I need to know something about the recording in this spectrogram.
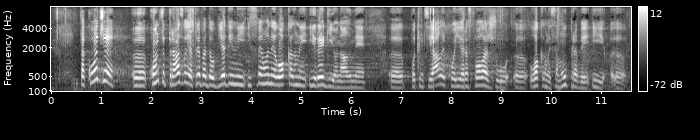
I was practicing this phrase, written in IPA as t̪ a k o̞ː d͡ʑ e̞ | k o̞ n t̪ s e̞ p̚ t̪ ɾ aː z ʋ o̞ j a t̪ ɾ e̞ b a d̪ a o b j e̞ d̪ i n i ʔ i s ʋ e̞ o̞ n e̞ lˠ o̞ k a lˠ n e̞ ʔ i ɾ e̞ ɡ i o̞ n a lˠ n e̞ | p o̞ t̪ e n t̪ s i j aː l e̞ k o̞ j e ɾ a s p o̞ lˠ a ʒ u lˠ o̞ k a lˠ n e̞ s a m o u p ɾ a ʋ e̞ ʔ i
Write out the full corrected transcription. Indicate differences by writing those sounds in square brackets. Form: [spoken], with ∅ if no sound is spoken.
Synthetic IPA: t̪ a k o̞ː d͡ʑ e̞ | k o̞ n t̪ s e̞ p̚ t̪ ɾ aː z ʋ o̞ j a t̪ ɾ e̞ b a d̪ a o b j e̞ d̪ i n i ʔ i s ʋ e̞ o̞ n e̞ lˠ o̞ k a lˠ n e̞ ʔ i ɾ e̞ ɡ i o̞ n a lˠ n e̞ | p o̞ t̪ e n t̪ s i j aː l e̞ k o̞ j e ɾ a s p o̞ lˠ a ʒ u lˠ o̞ k a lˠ n e̞ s a m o u p ɾ a ʋ e̞ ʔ i

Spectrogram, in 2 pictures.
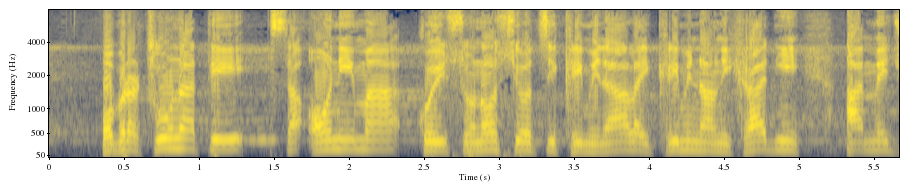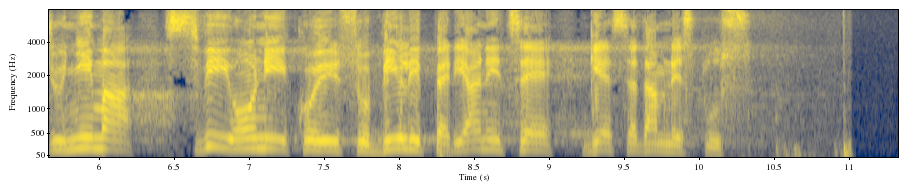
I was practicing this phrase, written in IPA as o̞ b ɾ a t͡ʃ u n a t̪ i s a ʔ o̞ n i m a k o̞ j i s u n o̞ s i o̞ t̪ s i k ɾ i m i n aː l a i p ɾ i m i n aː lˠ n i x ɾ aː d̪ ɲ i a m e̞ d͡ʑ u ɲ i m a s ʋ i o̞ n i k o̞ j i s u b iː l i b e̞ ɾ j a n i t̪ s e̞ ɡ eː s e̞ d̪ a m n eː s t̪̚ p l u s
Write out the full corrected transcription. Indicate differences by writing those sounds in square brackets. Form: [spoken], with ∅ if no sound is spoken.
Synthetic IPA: o̞ b ɾ a t͡ʃ u n a t̪ i s a ʔ o̞ n i m a k o̞ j i s u n o̞ s i o̞ t̪ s i k ɾ i m i n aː l a i [k] ɾ i m i n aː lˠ n i x ɾ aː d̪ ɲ i a m e̞ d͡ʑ u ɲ i m a s ʋ i o̞ n i k o̞ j i s u b iː l i [p] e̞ ɾ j a n i t̪ s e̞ ɡ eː s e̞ d̪ a m n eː s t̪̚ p l u s

